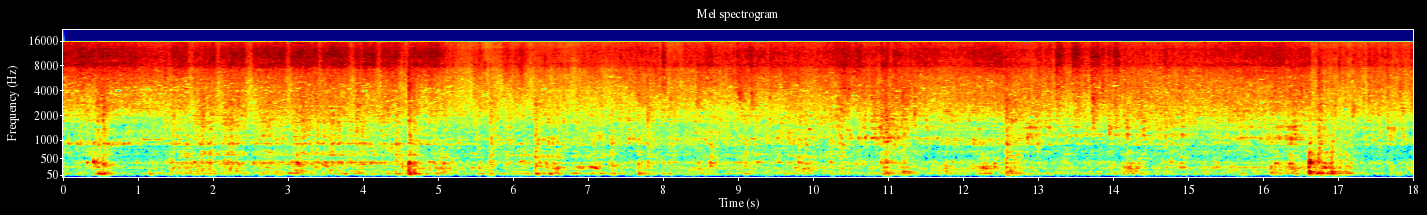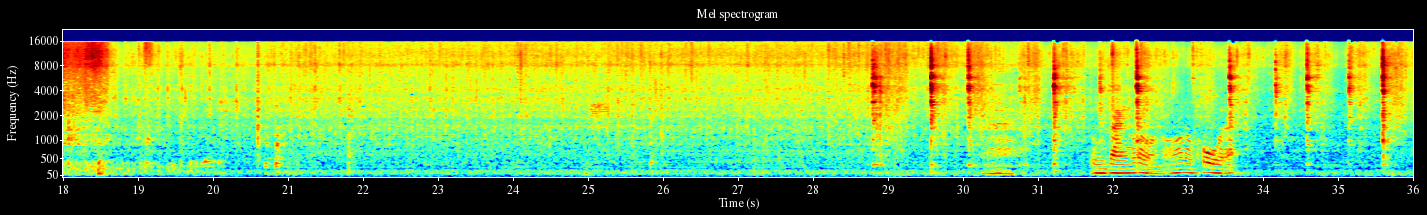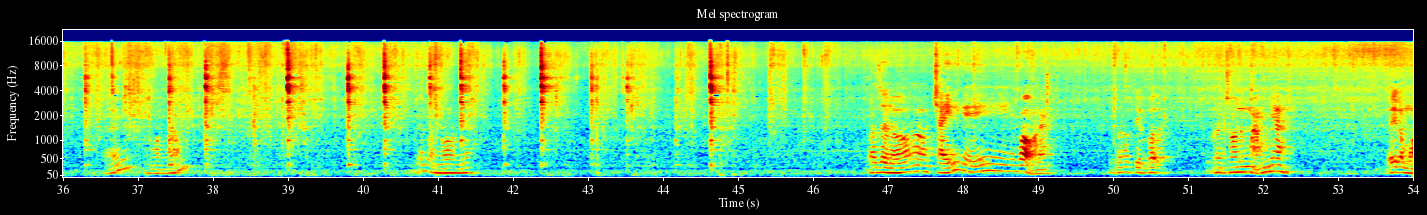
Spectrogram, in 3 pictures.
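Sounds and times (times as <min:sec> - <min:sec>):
shrimp sizzling in a pan: 0:00.0 - 0:54.0
chopsticks scraping a pan: 0:00.2 - 0:04.9, 0:28.6 - 0:46.3.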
